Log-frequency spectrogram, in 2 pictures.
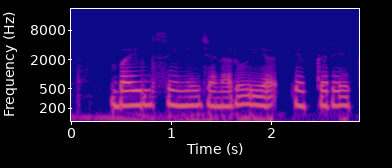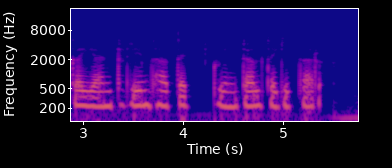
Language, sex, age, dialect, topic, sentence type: Kannada, female, 18-24, Dharwad Kannada, agriculture, statement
